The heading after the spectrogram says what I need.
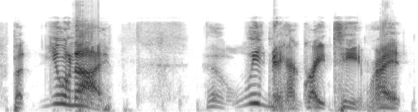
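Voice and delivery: pitched high and loud, wheedling; halfling buttering up his new friend; scheming halfling. Acted. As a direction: sell the partnership, voice up high. Halfling schmoozes the player.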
